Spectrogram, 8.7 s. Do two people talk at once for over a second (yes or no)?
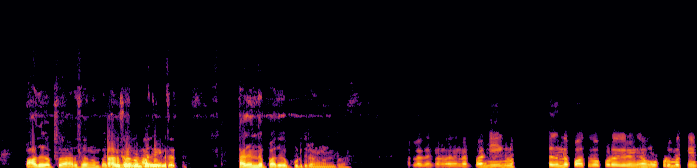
no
